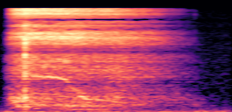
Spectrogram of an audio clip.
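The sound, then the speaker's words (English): A single deep inhale drawn from the bottom of the belly during a guided breathing exercise: a soft, airy rush that swells quickly, then slowly tapers for over a second before fading out. “We begin by taking three very deep breaths from the bottom of our belly. We breathe in, we hold at the top”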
